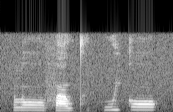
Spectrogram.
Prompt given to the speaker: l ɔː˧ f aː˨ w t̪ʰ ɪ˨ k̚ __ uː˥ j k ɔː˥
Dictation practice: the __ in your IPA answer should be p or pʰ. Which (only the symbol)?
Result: p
